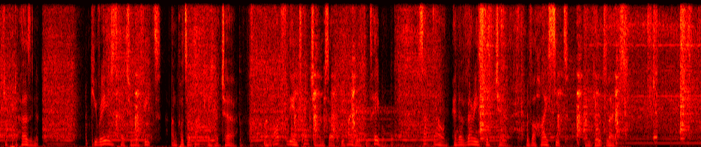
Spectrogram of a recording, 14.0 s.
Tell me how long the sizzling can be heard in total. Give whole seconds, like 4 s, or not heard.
not heard.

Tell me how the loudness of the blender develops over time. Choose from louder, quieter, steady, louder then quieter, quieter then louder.
quieter.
